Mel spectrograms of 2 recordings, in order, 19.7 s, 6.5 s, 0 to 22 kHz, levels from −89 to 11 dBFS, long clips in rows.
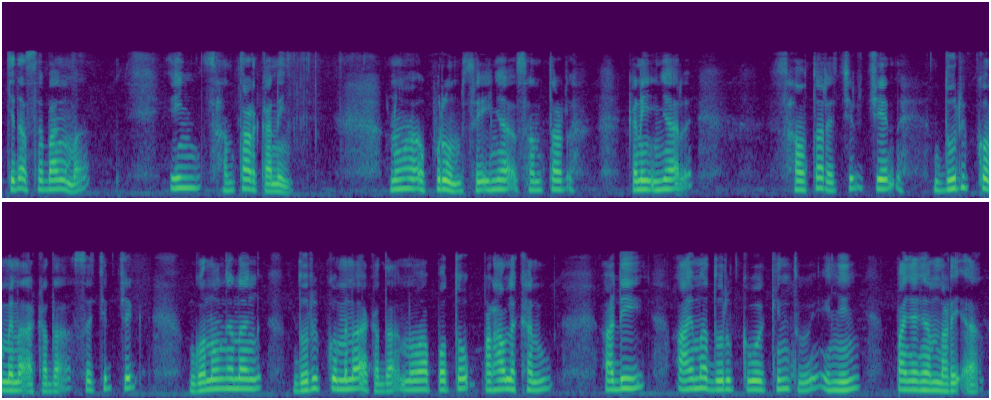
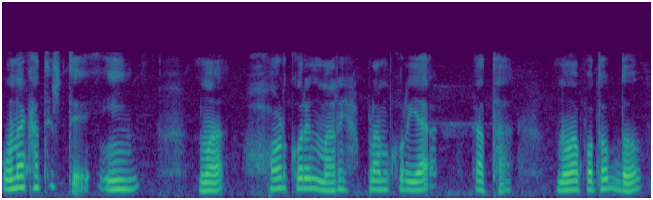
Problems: none marked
